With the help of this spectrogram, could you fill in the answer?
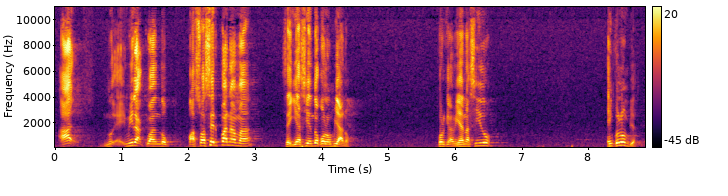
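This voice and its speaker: Middle-aged male pastor, high-pitched, fervent sermon delivery that prods the congregation for responses. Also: lively intonation, moderate pace, pauses often.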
